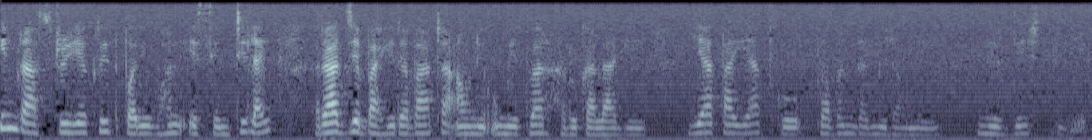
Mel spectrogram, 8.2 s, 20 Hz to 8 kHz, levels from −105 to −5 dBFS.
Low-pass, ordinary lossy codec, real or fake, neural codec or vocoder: 7.2 kHz; none; real; none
